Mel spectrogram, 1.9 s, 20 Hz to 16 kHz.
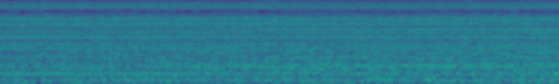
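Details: Walk-in cooler condensing unit after clearing the sight glass, cooler had been at 48 against a 34 setpoint, now about 7 degrees superheat, fan cycling: steady even hum with constant low drone and mid tone, no surging or rattles; running normally.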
